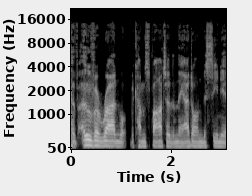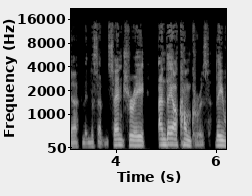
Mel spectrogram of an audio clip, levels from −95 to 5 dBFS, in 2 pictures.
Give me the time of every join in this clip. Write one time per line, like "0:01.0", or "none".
0:03.4
0:04.7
